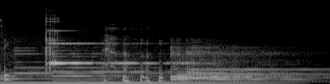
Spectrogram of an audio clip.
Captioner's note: chuckles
